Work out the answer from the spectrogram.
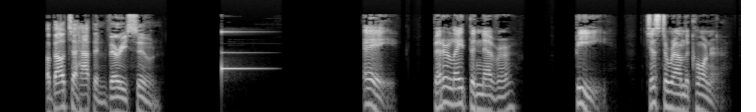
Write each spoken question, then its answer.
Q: About to happen very soon.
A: The answer is B. Just around the corner.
